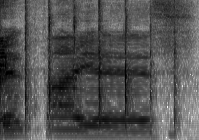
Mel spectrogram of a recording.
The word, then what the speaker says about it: Brent Faiyaz: Brent Faiyaz.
